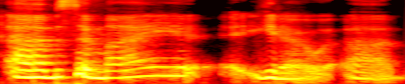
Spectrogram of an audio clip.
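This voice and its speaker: Woman, financial advisor, slightly high voice, reflective, tags "you know, right?", interview guest. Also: very slow, vocal fry, mellow. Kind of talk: casual interview answers.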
